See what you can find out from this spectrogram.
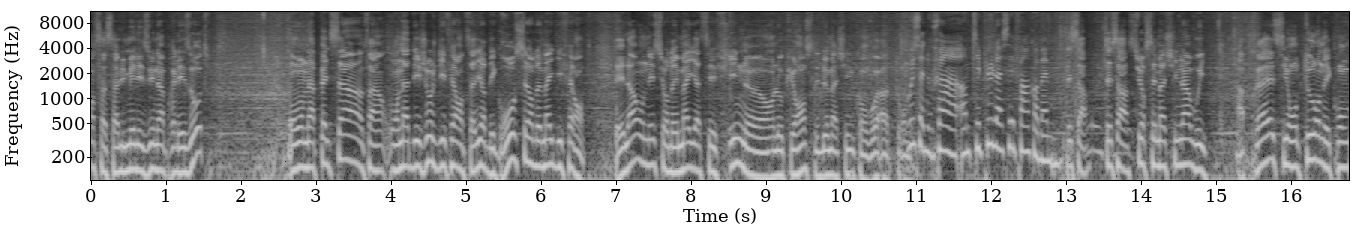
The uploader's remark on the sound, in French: On fait des marinières en direct à la tricoterie Val de Saire à Valcanville !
